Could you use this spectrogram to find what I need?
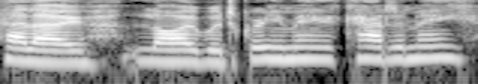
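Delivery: rough, slightly bored, flat gruff voice. Answering Saskia's call to a grooming academy: gruff, slightly bored voice. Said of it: "A gruff, slightly bored voice answers".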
